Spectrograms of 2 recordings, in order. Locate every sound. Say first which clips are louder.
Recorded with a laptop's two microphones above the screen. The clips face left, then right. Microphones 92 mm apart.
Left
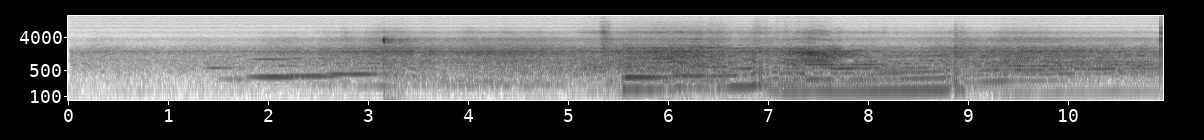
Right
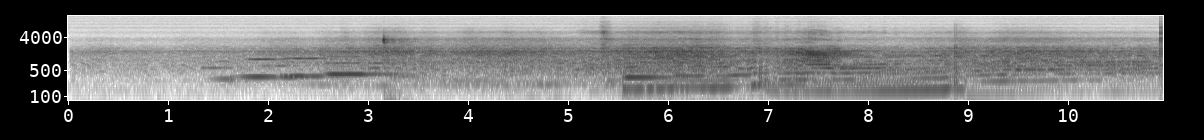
1.3 s a flute: right 4 dB; 60° right (ahead or behind), 8.5 m
3.1 s hammering: even; 35° left (ahead or behind), 5 m
5.5 s a piano: even; centre (ahead or behind), 0.9 m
